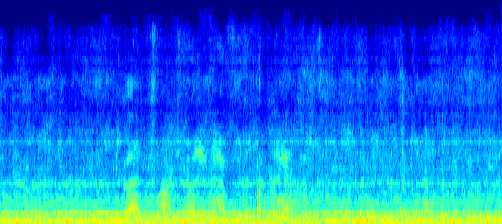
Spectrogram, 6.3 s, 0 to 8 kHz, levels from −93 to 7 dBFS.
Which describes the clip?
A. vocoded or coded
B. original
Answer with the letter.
A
